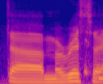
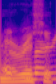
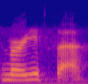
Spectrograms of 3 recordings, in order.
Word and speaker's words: Marisa: I know it's Marisa, but it's pronounced like Teresa, not Marisa as in Marisa Tomei. It's Marisa.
